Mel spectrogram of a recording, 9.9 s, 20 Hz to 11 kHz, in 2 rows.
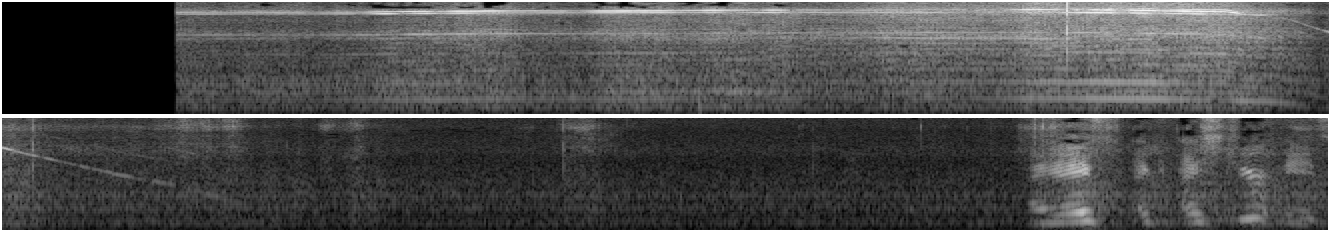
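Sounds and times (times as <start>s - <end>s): model plane motor whining: 0.7s - 5.9s.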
